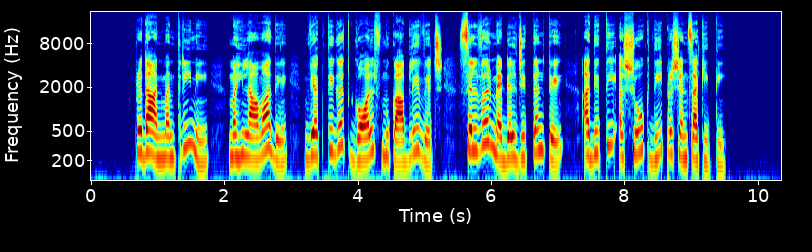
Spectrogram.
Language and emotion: Punjabi, neutral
